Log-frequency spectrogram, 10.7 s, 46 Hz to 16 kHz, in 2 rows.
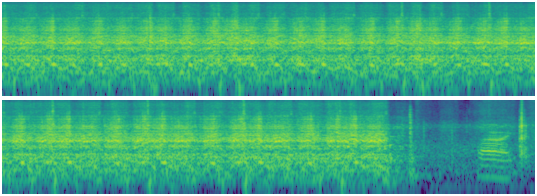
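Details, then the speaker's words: VW Thing Type 181 sitting since 1989, spark restored after condenser fix: steady starter whirr with even compression pulses, about four per second, never catching; owner says it is flooded with too much fuel and the battery is dead. "flooded it and you know we got a dead battery"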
